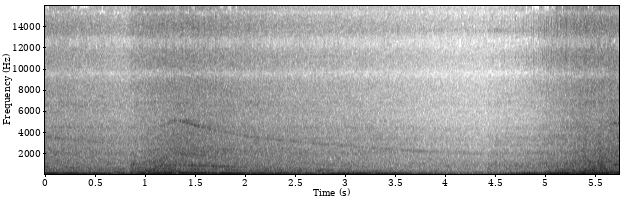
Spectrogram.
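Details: 2000 Porsche 911 Carrera 4 with Honda K24 swap, newly built exhaust, before ECU and dyno tuning: deep steady idle then free revs climbing and dropping smoothly without stumbles or knocks; normal idle and free revs.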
